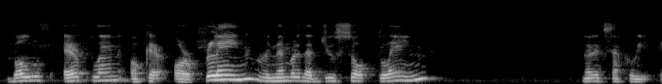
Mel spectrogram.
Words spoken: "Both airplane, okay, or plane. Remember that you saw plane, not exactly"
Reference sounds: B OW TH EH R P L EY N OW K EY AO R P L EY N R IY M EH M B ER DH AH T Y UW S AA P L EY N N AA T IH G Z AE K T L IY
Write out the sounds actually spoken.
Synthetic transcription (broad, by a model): B OW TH EH R P L EY N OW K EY AO R P L EY N R IY M EH M B ER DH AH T Y UW S AA P L EY N N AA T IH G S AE K T L IY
